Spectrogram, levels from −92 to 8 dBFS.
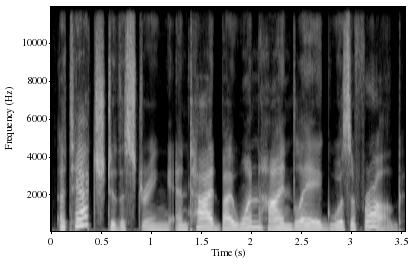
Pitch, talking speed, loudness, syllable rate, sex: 225 Hz, 220 wpm, -16 LUFS, 4.7 syllables/s, female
